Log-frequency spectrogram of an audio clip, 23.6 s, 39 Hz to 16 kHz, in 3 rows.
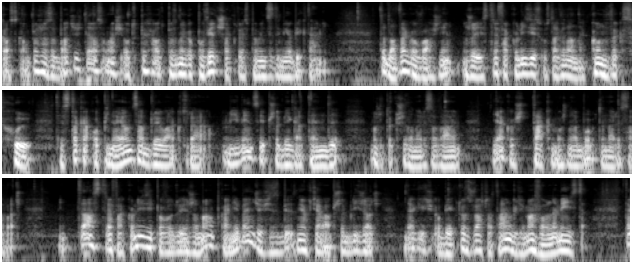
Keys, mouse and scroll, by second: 0.3 Escape, 1.1 alt+a, 1.5 Escape, 9.2-12.1 d, 9.8-11.5 drag, 12.6-16.2 d, 12.7-14.3 right drag, 14.1-15.8 drag, 14.3 middle click, 16.2-17.9 drag, 21.3 d.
